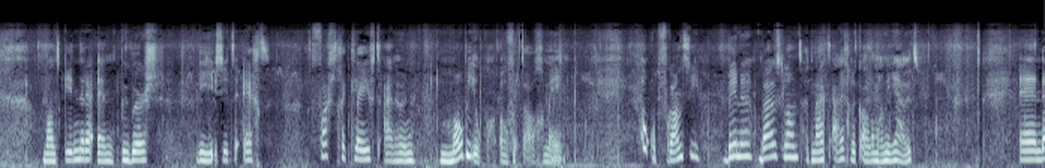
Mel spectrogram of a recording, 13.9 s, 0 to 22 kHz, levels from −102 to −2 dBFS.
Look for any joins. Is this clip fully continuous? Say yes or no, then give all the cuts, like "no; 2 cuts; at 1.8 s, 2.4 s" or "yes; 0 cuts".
yes; 0 cuts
